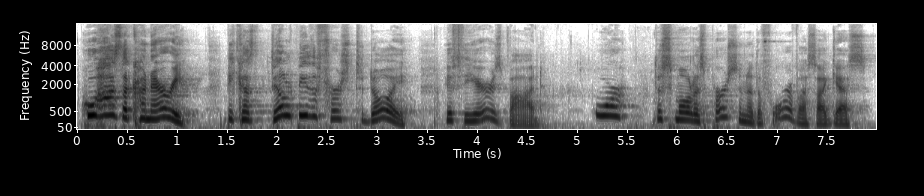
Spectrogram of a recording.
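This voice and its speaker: Woman acting a little Irish priest, high-pitched, wildly swooping intonation, eager rambling, comic audio drama. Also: huge pitch swings, normal speed, darkish tone. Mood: anxious. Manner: rambling, eager, easily distracted. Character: chatty, excitable short Irish priest, a man.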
